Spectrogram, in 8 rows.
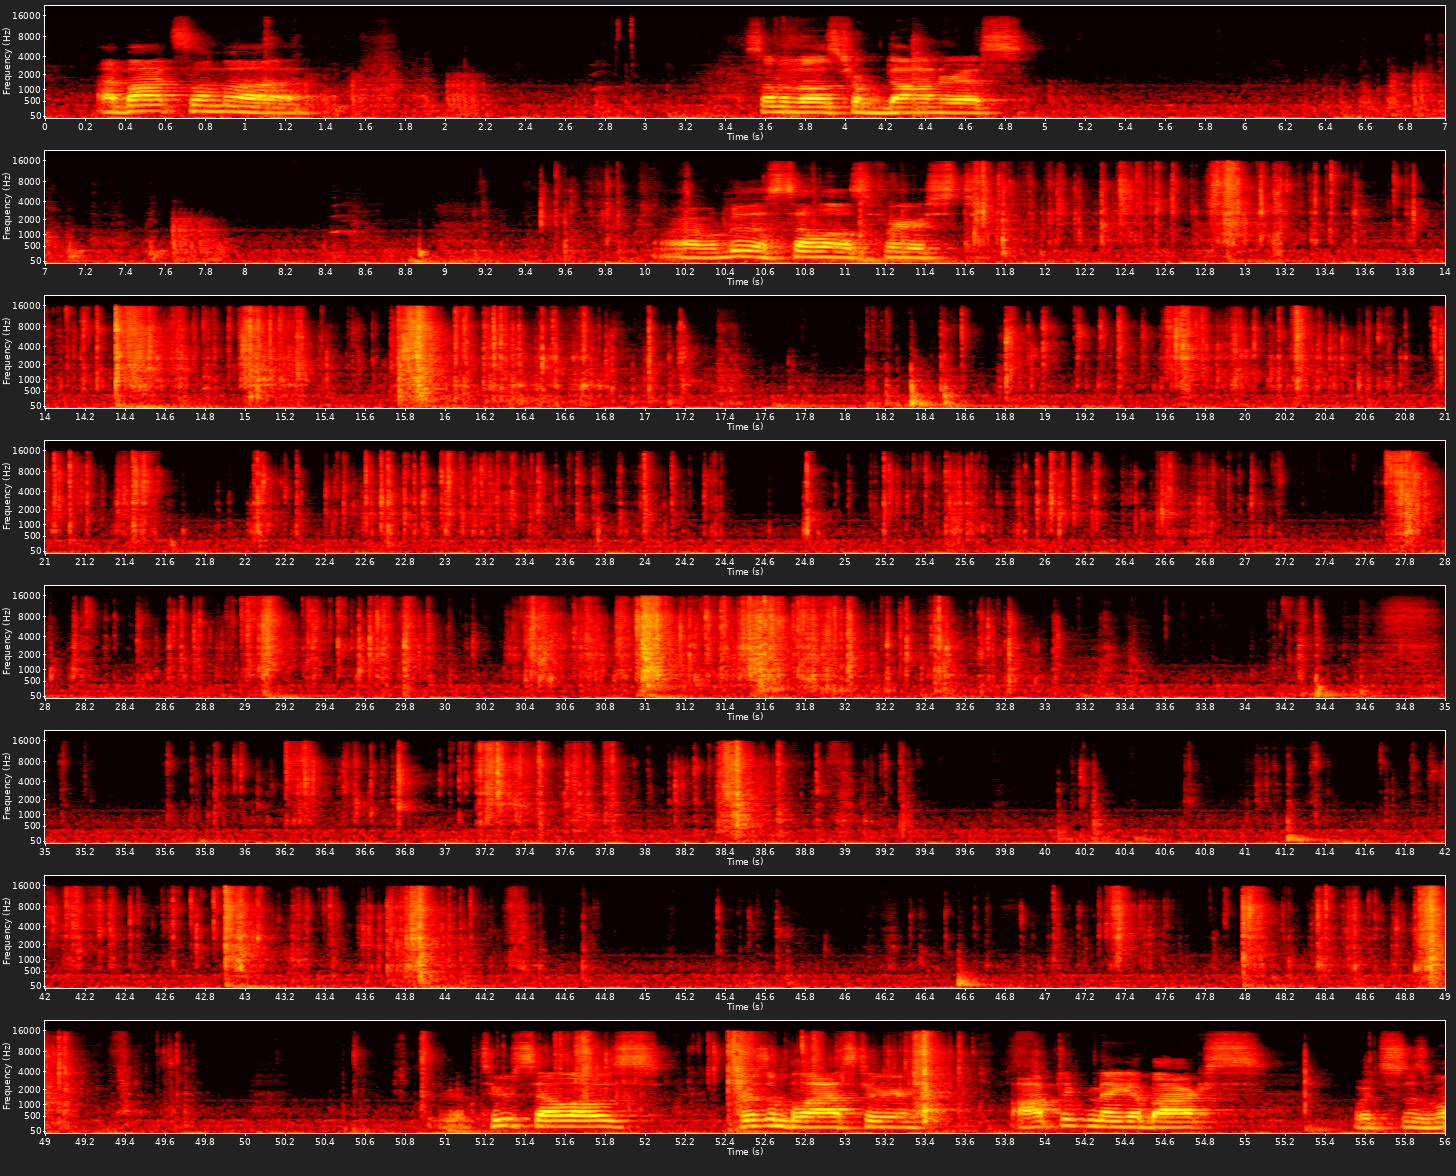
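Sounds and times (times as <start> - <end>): plastic wrappers crinkling: 9.4 - 39.4, 40.1 - 49.8, 50.5 - 54.3.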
